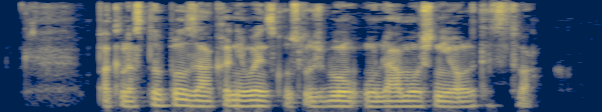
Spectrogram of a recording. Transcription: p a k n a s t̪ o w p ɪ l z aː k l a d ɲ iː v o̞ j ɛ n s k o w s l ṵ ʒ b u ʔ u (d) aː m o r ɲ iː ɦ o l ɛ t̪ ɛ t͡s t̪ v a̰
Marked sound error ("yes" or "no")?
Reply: yes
